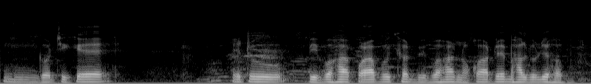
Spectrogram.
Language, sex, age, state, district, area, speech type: Assamese, male, 60+, Assam, Dibrugarh, urban, spontaneous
